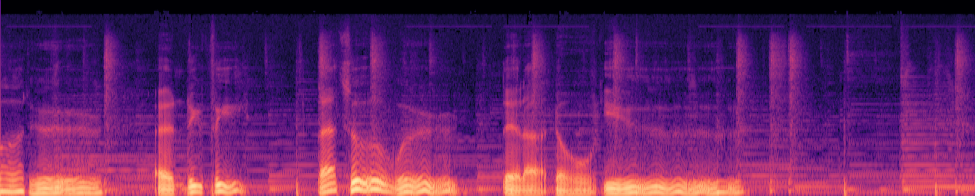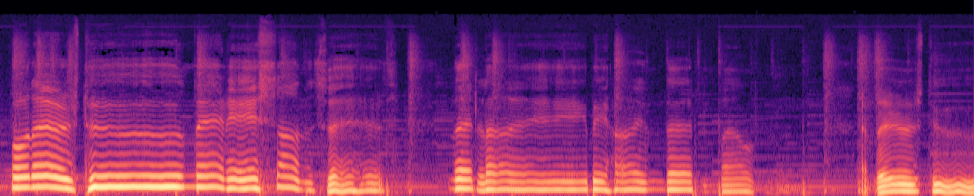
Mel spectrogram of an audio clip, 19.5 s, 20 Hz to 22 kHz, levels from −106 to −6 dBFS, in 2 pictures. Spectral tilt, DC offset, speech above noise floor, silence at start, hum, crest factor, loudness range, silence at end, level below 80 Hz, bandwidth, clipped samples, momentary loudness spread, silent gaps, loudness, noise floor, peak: -9.5 dB/octave; under 0.1%; 28 dB; 0 s; none; 16 dB; 9 LU; 0 s; -42 dBFS; 9.2 kHz; under 0.1%; 18 LU; none; -19 LUFS; -46 dBFS; -4 dBFS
